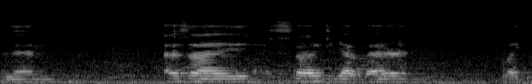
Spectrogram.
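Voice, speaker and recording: A young man with a Bahamian accent, a basketball player answering interview questions in a relaxed, plain way. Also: medium pitch, very slow. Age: young adult. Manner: relaxed, plain, uses "like" and "you know". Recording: roomy, distant, dull with faint noise.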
